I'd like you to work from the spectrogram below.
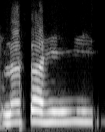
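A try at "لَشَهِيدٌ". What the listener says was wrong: লা শাহিদ, হুম, এখানে টান একটু বেশি হয়ে যাচ্ছে, একটু খেয়াল করবেন, ঠিক হয়ে যাবে। লা শাহিদ,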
